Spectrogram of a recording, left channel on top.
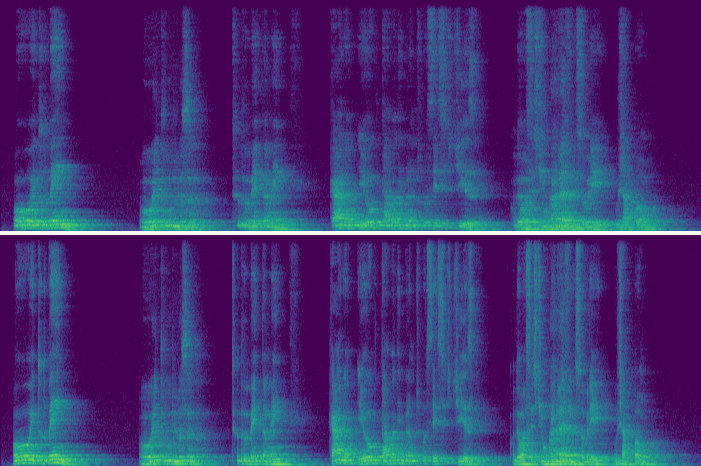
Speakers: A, on the right (about 70°); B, on the right (about 45°).
A: Oi, tudo bem?
B: Oi, tudo, e você?
A: <laughs> Tudo bem também. Cara, eu tava lembrando de você esses dias, cara. Quando eu assisti um
B: Ah,
A: videozinho
B: é?
A: sobre o Japão.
